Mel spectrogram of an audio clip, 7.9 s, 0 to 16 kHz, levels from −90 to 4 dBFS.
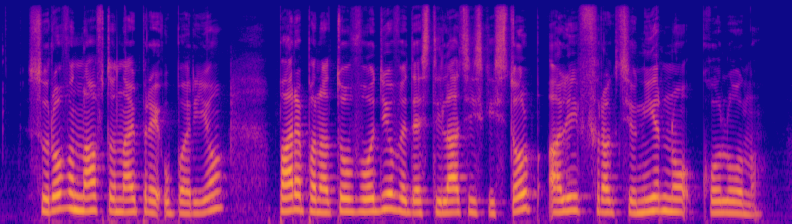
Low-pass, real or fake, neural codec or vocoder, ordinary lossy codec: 14.4 kHz; real; none; none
